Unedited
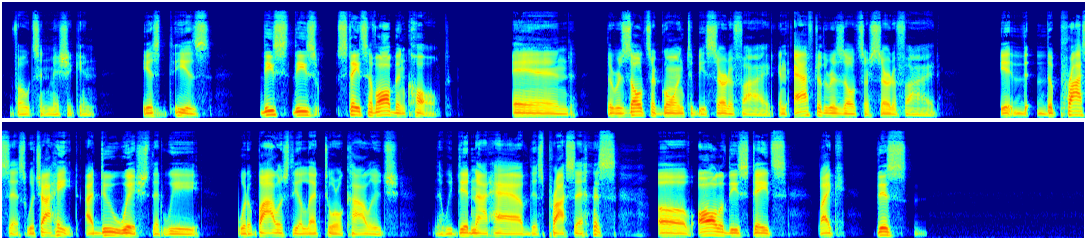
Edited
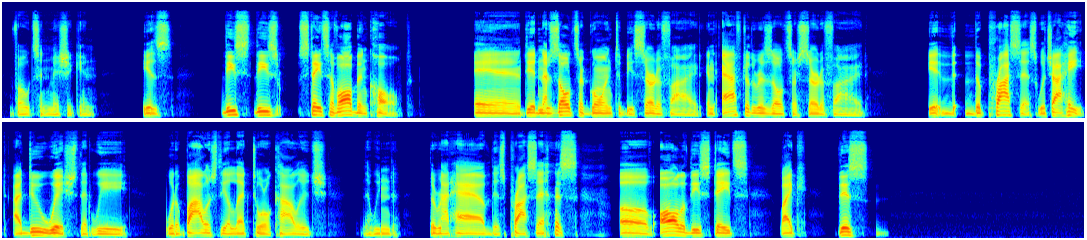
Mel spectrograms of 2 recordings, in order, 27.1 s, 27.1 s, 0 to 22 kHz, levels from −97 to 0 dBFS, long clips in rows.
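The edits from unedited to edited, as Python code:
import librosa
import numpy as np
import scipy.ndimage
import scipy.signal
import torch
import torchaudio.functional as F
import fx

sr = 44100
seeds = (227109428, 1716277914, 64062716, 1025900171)

y = fx.edit(x, sr, fx.cut(start_s=1.86, length_s=0.48),
    fx.swap(start_s=6.96, length_s=0.75, other_s=19.18, other_length_s=0.33), tone=tone)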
